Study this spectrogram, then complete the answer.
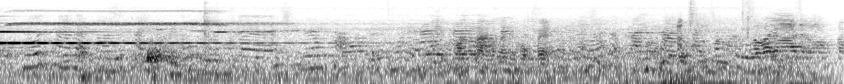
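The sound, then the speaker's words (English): An overnight train from Chung Phon to Bangkok, Thailand, rolls along the tracks with a steady high-pitched whine at first, then a continuous rumbling clatter, with indistinct voices murmuring in the background. “And then we got to Chung Phon for our epic overnight train journey.”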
